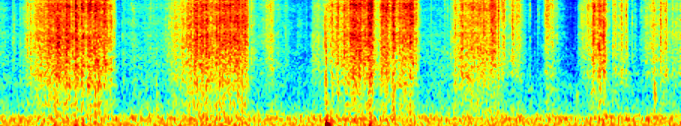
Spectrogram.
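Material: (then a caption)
Straw. Fingers and long nails scratch and pluck the flat, dry straw bristles of a whisk broom. Bursts of bright, hissy, crackling rattle rise and fade in irregular waves, with quiet gaps between them and one sharp click partway through.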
